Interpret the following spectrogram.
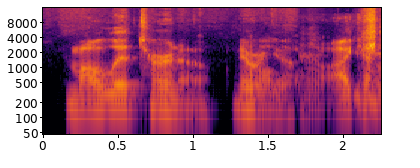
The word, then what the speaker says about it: Moliterno: Jeff was slightly mispronounced. No, Moliterno. Moliterno. Moliterno.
